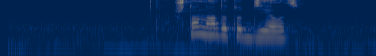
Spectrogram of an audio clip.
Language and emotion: Russian, neutral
